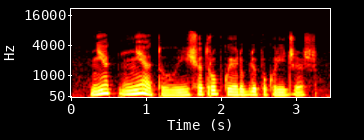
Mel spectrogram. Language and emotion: Russian, neutral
